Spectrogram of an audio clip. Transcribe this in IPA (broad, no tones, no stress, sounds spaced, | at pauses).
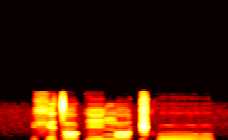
xʲ ɛ t ɔ k iː ŋ ɔː ǁʰ uː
